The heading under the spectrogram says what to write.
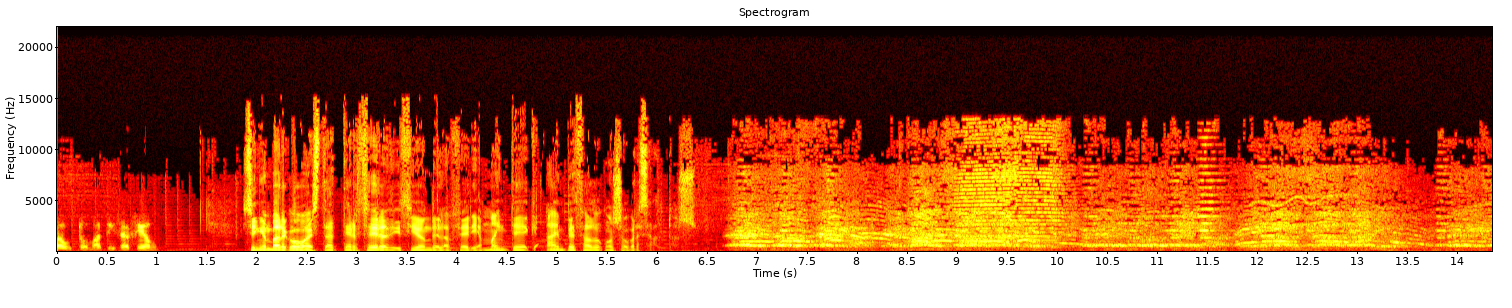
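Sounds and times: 
speech: 0:00.3 - 0:01.2, 0:01.9 - 0:06.8
crowd of metal workers chanting in unison at a blockade: 0:06.7 - 0:14.3.

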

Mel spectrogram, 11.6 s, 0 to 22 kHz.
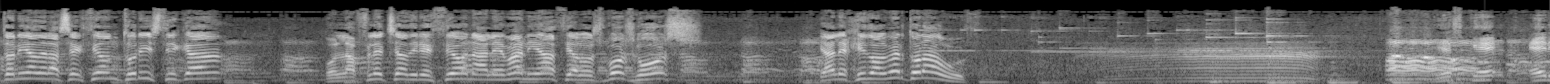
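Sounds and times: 
speech: 0:00.0 - 0:07.4, 0:10.4 - 0:11.6
cow mooing: 0:07.9 - 0:10.2.

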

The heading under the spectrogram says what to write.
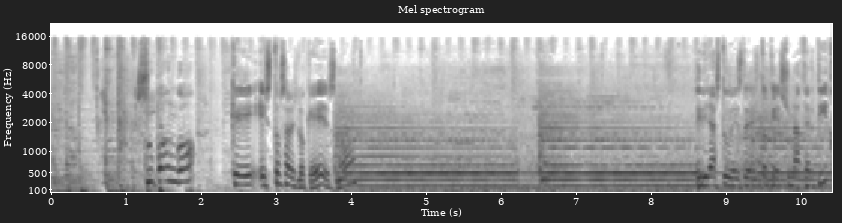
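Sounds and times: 
speech: 0:01.2 - 0:04.9, 0:08.6 - 0:10.4
church bells ringing: 0:03.8 - 0:10.4.

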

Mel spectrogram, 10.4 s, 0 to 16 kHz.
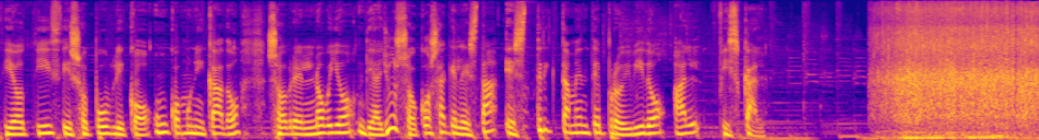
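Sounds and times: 
speech: 0:00.0 - 0:07.8
loud ovation of crowd applause at a manifesto presentation in Madrid: 0:08.7 - 0:10.3.

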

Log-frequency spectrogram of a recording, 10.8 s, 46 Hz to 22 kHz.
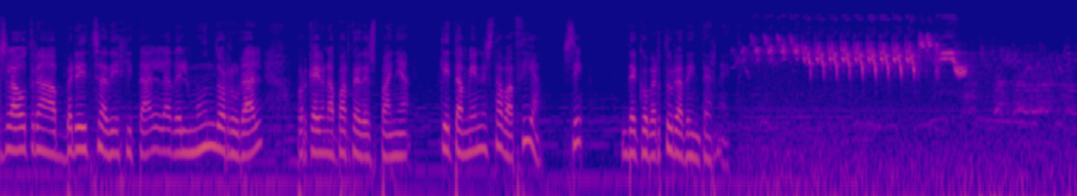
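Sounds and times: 
speech: 0:00.0 - 0:07.8
small bird singing bright repeated chirps: 0:07.3 - 0:10.7.

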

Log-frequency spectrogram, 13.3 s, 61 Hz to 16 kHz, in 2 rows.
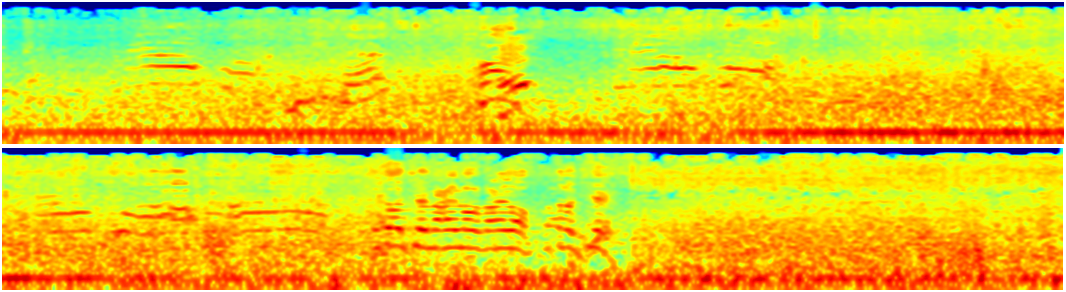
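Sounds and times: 
choppy sea waves washing and churning: 0:00.0 - 0:13.2
low steady hum: 0:00.0 - 0:13.2
raised voices crying out: 0:03.8 - 0:05.1, 0:06.7 - 0:09.3.

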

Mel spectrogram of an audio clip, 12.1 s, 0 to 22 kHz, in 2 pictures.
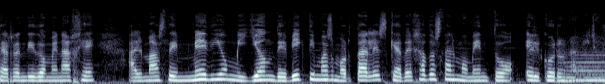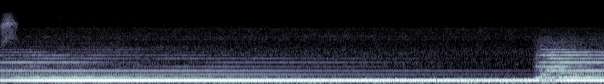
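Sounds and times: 
speech: 0:00.0 - 0:06.5
deep cathedral bell ringing: 0:05.7 - 0:12.0.

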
